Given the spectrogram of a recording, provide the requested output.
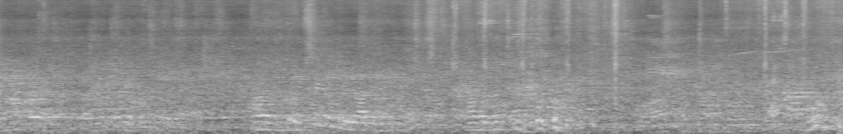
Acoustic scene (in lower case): subway station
